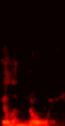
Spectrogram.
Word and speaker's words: Illinois: So, you know, Sedra, it's Illinois, not noise.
